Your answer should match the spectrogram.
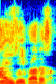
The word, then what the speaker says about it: Isley Brothers: Is it the Isley or Isley Brothers? I never learned how to pronounce it. Isley Brothers.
